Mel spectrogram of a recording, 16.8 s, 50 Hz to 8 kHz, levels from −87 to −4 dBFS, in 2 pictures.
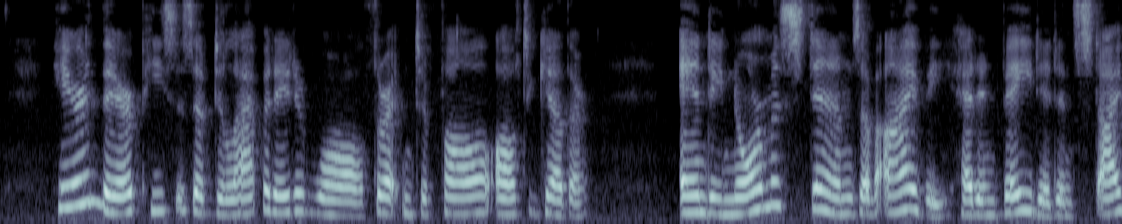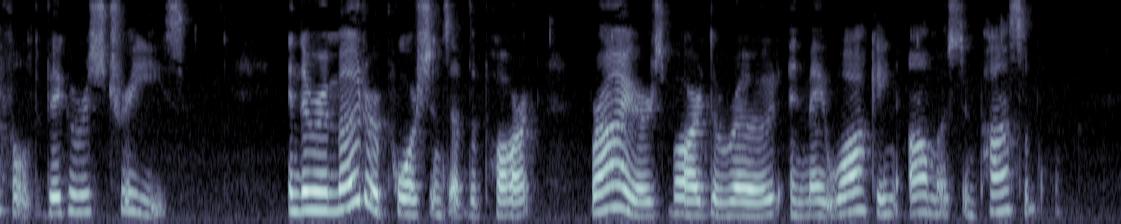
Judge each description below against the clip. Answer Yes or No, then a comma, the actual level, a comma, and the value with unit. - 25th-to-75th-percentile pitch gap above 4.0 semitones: No, average, 3.7 semitones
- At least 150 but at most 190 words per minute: No, slow, 135 wpm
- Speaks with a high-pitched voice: Yes, high, 210 Hz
